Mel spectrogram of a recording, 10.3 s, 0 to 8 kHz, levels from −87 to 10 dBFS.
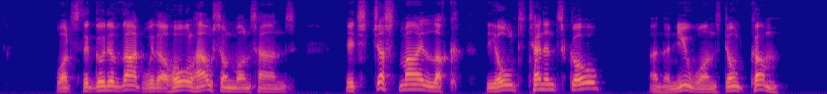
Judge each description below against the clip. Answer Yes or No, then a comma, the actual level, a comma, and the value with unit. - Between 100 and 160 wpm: Yes, average, 150 wpm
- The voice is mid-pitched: No, low, 125 Hz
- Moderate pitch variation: No, wide, 6.9 semitones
